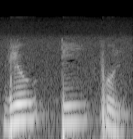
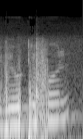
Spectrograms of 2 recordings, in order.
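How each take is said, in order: First: ब्यूटीफुल slowly broken into ब्यू, टी, फुल; three-syllable split. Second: Said in the usual way. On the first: Shown as a demonstration. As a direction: pause between each syllable of ब्यूटीफुल. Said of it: "यानी ये तीन खंडों में विभाजित है". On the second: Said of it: "तीन syllable वाले शब्द कौन से हैं".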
